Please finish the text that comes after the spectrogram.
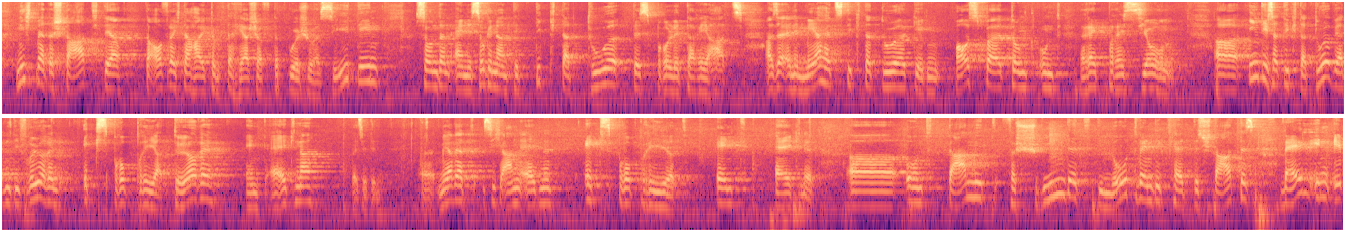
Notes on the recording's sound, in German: Diese Vorlesung wurde von Studierenden aufgenommen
